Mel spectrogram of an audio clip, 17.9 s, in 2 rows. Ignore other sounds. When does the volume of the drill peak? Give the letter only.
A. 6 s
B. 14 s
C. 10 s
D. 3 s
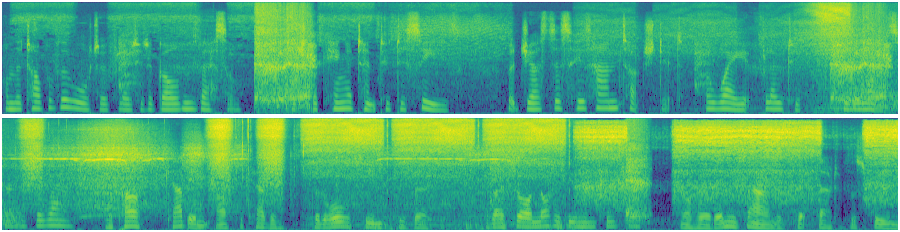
C.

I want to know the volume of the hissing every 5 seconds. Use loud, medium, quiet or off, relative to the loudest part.
quiet, medium, loud, loud.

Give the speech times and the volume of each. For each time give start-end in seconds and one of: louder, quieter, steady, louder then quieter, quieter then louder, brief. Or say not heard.
0.0-17.8 steady.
